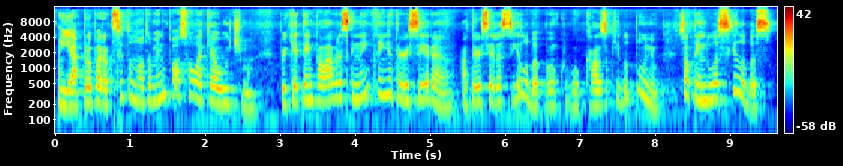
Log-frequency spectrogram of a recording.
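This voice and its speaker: A woman's voice: fairly high pitch, lively intonation, brisk, hardly any pauses, dark tone, husky. A Brazilian woman teaching a primary class from her phone, patiently repeating key points and checking that the children follow. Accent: Brazilian Portuguese. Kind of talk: recorded remote class explanation.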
